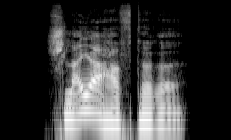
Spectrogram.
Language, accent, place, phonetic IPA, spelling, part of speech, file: German, Germany, Berlin, [ˈʃlaɪ̯ɐhaftəʁə], schleierhaftere, adjective, De-schleierhaftere.ogg
- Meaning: inflection of schleierhaft: 1. strong/mixed nominative/accusative feminine singular comparative degree 2. strong nominative/accusative plural comparative degree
